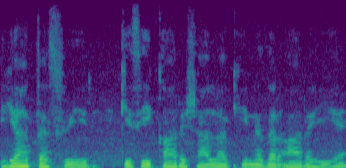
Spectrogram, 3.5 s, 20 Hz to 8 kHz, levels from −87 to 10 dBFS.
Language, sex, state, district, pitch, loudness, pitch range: Hindi, male, Uttar Pradesh, Lalitpur, 115 Hz, -18 LUFS, 115-120 Hz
